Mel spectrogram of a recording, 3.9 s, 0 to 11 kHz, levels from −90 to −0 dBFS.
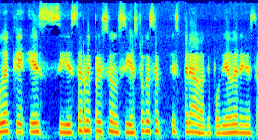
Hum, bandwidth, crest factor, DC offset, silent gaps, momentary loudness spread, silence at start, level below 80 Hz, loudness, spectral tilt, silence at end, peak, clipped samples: none; 11 kHz; 14 dB; under 0.1%; none; 4 LU; 0 s; -56 dBFS; -19 LUFS; -3 dB/octave; 0 s; -6 dBFS; under 0.1%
